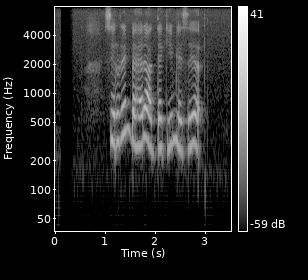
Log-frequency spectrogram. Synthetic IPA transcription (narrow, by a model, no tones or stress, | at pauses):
siɾuɾenbæɦæɾəad̪ːækiːmlesejə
